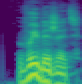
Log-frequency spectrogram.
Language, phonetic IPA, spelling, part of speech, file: Russian, [ˈvɨbʲɪʐətʲ], выбежать, verb, Ru-выбежать.ogg
- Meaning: to run out (outside)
